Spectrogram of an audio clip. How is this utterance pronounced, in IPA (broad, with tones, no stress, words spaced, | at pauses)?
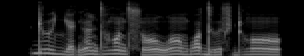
ɖɯː˥˧ʎɛ˩˧˩ɡã˥˧ɳdʱɔ̃˥˧d sɔ̃ː˩˧˩wɔ̃ː˥˧bɔ˥˧dɯː˩˧˩s ɖʱɔ̃ː˥˧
